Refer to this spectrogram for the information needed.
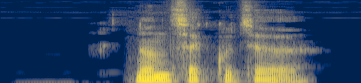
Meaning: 1. Any abrupt and inexplicable transition or occurrence 2. Any invalid argument in which the conclusion cannot be logically deduced from the premises
- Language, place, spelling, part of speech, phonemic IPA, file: English, Queensland, non sequitur, noun, /ˌnɔn ˈsek.wɪ.tə/, En-au-non sequitur.ogg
